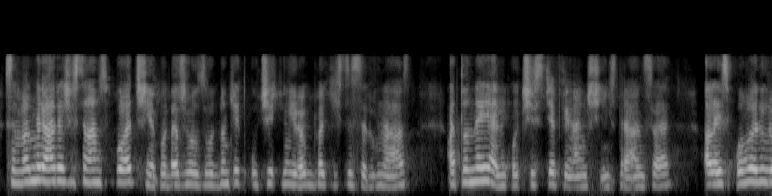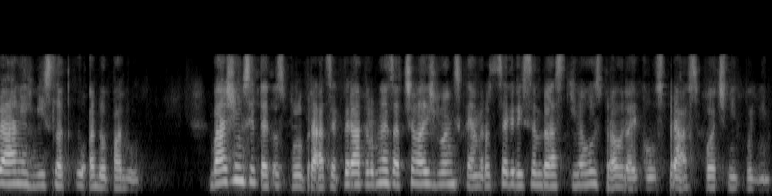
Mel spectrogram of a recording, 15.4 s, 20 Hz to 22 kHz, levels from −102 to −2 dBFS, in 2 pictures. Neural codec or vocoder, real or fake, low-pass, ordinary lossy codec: codec, 16 kHz, 2 kbps, FreqCodec, smaller model; fake; none; none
